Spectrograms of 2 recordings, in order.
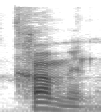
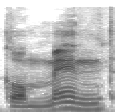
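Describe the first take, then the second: First: The stress is on the first syllable. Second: The stress is on the last syllable. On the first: The speaker calls it right. "but it's at the beginning" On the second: The speaker calls it wrong. "the stress is not comment at the end"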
